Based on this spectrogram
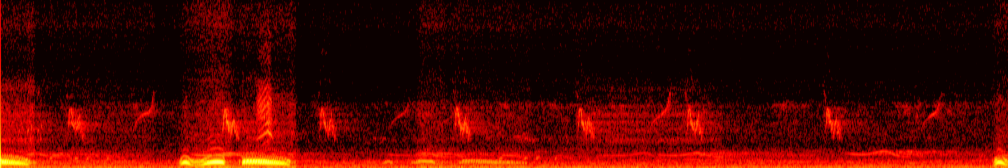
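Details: Ground decoy spotted dove during its third training session. One clear phrase of looping double coos and a sustained low coo, followed by faint softer coos and a long quiet pause before another phrase begins.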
